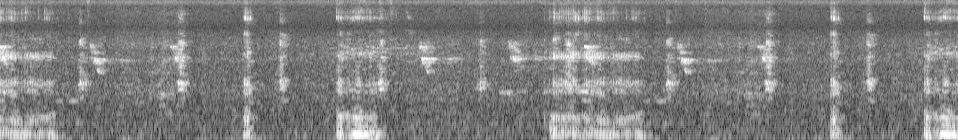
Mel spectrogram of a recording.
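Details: Pomchi (Pomeranian–Chihuahua mix) named Kuu, fast asleep with eyes half open, snoring: short throaty snorts come in bursts every two to three seconds against a quiet room.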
